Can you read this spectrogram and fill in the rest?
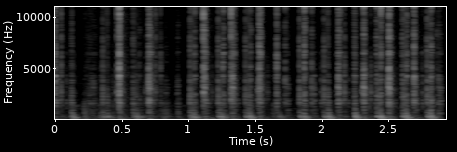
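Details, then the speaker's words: GMC Sierra/Chevy Silverado dash: quick, uneven plastic ticking and chattering heard while driving, from a dash panel held by loose screws; the fix is tightening the screws with a 7 mm driver. "that's the noise it makes when you're driving down the street."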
